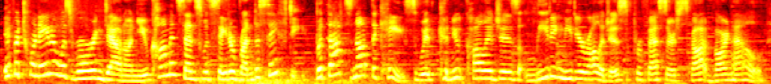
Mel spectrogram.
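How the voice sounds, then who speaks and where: A woman's voice: a little high, animated, normal speed, few pauses, soft background music. A woman giving playful, casual game commentary and reading on-screen text aloud. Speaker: game streamer.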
